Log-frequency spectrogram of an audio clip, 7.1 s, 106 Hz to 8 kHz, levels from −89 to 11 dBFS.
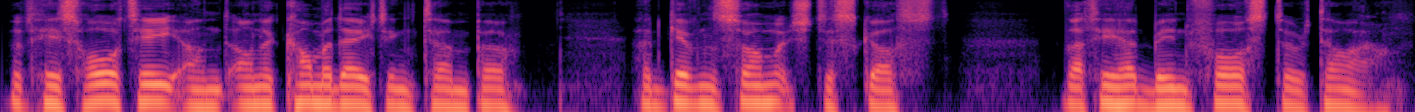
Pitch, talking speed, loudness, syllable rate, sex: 135 Hz, 155 wpm, -19 LUFS, 5.3 syllables/s, male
